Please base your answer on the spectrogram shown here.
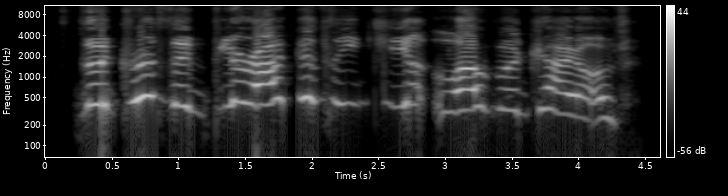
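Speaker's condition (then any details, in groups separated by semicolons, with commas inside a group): Physical speech impairment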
